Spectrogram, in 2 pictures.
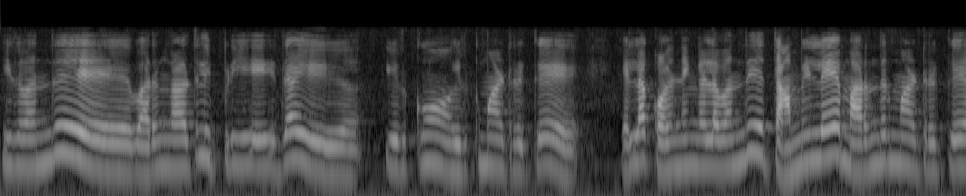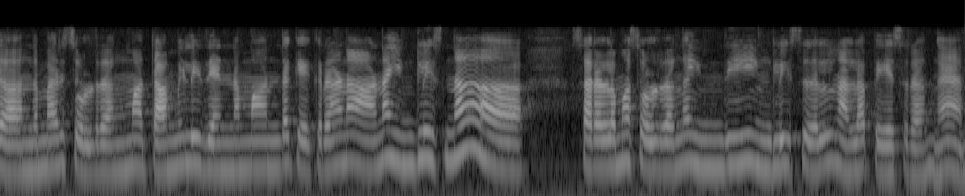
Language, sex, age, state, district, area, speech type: Tamil, female, 30-45, Tamil Nadu, Coimbatore, rural, spontaneous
